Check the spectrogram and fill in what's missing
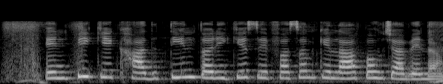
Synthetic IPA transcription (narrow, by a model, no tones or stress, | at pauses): enpikekʰad̪t̪int̪əɾikesepʰəsəlkelabʱpəɦũt͡ʃabela̰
